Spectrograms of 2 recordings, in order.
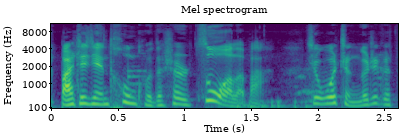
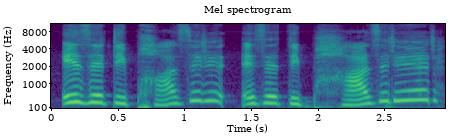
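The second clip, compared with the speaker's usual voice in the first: hollow vibrating voice; 7 semitones higher than usual. Shown as a demonstration. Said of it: "Hollow是非常空洞的".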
